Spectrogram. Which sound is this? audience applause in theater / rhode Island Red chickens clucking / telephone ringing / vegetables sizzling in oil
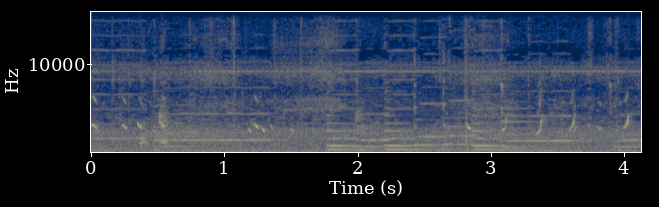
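rhode Island Red chickens clucking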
